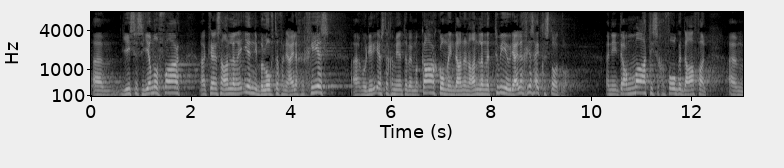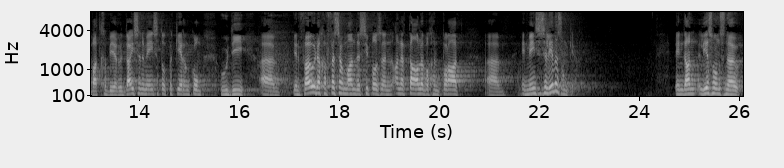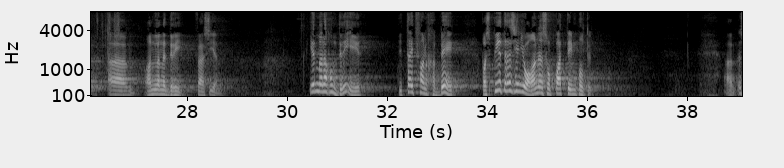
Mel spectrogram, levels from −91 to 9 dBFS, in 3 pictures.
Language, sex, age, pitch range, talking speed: English, male, 40-59, 155-205 Hz, 140 wpm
